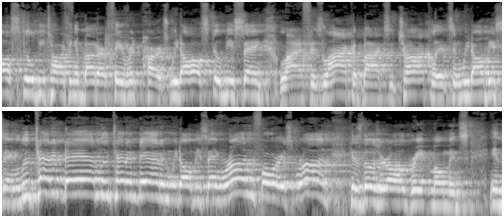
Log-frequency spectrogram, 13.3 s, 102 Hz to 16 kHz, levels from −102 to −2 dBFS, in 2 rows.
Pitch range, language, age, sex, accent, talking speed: 170-225 Hz, English, 30-49, male, American, 195 wpm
